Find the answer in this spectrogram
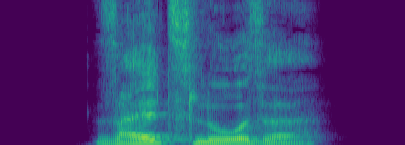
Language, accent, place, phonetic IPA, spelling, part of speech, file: German, Germany, Berlin, [ˈzalt͡sloːzə], salzlose, adjective, De-salzlose.ogg
- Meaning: inflection of salzlos: 1. strong/mixed nominative/accusative feminine singular 2. strong nominative/accusative plural 3. weak nominative all-gender singular 4. weak accusative feminine/neuter singular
